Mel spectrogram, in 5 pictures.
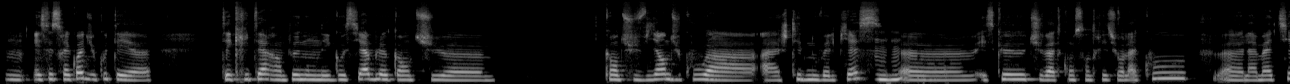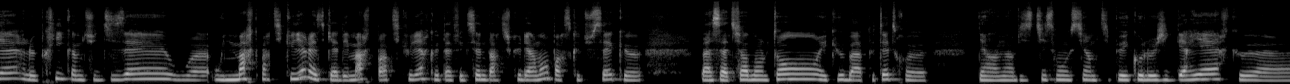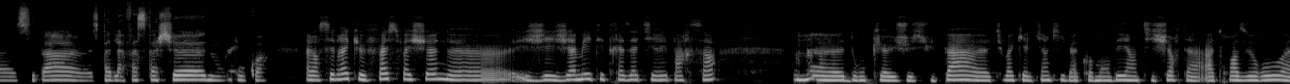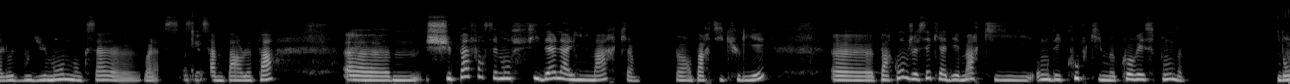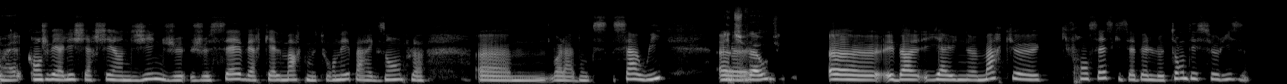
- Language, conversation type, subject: French, podcast, Quel est ton processus quand tu veux renouveler ta garde-robe ?
- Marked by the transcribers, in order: tapping; other background noise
